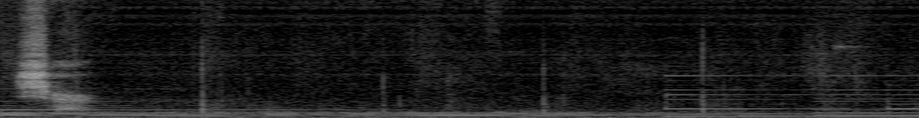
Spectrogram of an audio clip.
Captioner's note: footsteps depart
